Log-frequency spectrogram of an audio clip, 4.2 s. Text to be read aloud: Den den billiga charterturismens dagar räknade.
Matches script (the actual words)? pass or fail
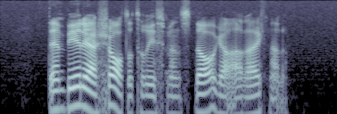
fail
